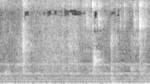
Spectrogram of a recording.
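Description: Low steady hum in a kitchen with a few faint clicks and ticks from a small plastic supplement container being handled.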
